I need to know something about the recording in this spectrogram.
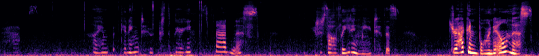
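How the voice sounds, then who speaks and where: A woman playing a gentle, anxious young half-dragon princess in an audio roleplay, speaking softly and formally. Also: high voice, measured pace, long pauses, background noise. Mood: hushed, brooding. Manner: soft, pensive, formal old-fashioned speech. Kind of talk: audio roleplay drama acting.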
